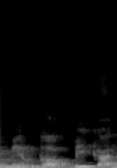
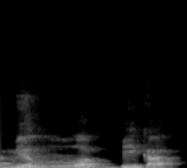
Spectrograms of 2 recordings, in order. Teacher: जैसे मिन, मीम नून ज़ेर मिन, आगे रा मुशद्दद है, तो मिन रब्बी का अरब के अंदर कहीं कहीं है कि वो पढ़ते हैं मिन रब्बी का, लेकिन समझने की बात यह है कि नून साकिन के बाद हरूफ यरमलून में से रा आ गया है तो गुन्ना नहीं होगा मिर रब्बिका।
